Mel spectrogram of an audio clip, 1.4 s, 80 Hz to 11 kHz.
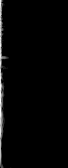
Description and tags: Large glass ornament hit with a ball peen hammer, but ornament did not break. Loud tap/hitting sound at impact. Close miked with Rode NT-5s in X-Y configuration. Trimmed, DC removed, and normalized to -6 dB.
tap, hammer, glass, hit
